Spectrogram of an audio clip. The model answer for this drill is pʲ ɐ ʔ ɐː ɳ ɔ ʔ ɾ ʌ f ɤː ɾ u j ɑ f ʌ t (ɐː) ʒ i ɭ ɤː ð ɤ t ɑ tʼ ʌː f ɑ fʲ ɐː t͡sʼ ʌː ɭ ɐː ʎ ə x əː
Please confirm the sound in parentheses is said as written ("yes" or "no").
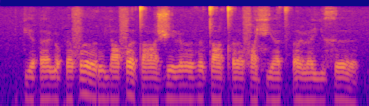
no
